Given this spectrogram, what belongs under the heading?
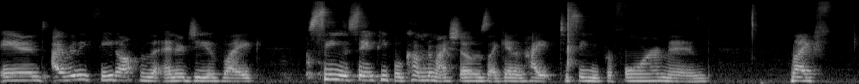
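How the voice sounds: Soft-spoken and low-pitched, a woman talks at a moderate pace with a slightly mellow tone and ordinary pitch variation.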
